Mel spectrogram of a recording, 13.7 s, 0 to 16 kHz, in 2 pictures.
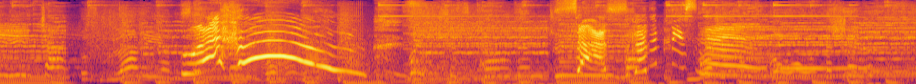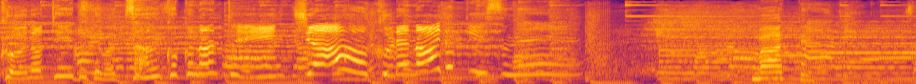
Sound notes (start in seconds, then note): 1.8 giggle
